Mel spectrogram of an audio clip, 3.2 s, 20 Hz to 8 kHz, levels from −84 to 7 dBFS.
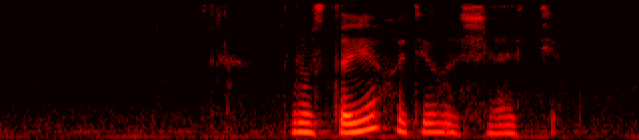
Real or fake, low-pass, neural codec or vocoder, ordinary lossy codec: fake; 7.2 kHz; vocoder, 44.1 kHz, 128 mel bands every 512 samples, BigVGAN v2; Opus, 24 kbps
